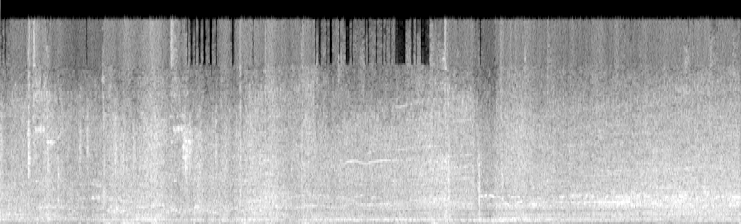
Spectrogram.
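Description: NASCAR race cars on an urban street circuit in Honolulu, Hawaii, in The Crew Motorfest roar loudly and continuously with revving engines, while a voice talks over the racing.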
